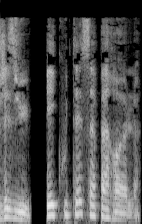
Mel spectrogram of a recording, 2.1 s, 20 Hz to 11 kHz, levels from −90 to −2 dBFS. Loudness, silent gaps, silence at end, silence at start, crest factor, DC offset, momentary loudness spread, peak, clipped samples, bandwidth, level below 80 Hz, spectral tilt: -18 LUFS; 0.49-0.69 s; 0.05 s; 0 s; 14 dB; under 0.1%; 4 LU; -4 dBFS; under 0.1%; 8.8 kHz; -46 dBFS; -4.5 dB/octave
